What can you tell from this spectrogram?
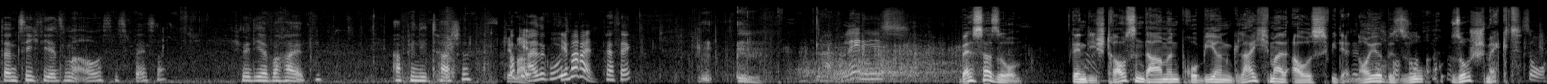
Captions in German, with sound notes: Ich zieh die mal aus, ist besser. Ich will die ja behalten. Ab in die Tasche. Gehen wir rein. - Perfekt. (Räuspern) Hallo, Ladies. Besser so - denn die Straußendamen probieren gleich mal aus, wie der neue Besuch so schmeckt.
